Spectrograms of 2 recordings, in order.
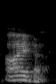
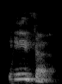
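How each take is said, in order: First: It is said the British way. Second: It is said in a non-British way.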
